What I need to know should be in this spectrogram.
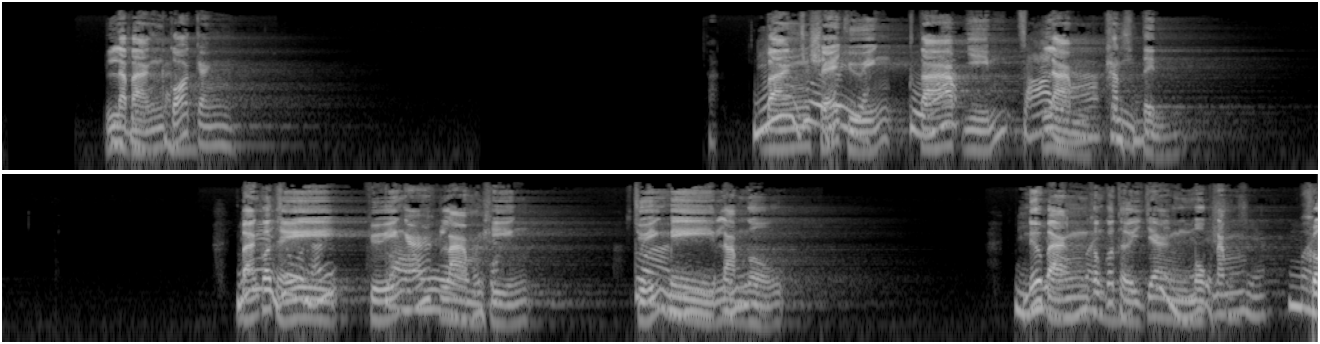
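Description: An elderly man speaks calmly into a microphone close by, with pauses between phrases.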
